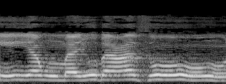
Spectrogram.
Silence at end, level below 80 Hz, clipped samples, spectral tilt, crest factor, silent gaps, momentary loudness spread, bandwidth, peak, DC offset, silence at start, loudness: 0 s; -64 dBFS; under 0.1%; -4 dB/octave; 12 dB; none; 3 LU; 10.5 kHz; -2 dBFS; under 0.1%; 0 s; -13 LUFS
